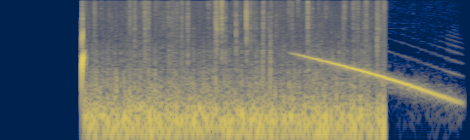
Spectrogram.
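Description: A campfire crackles and roars.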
